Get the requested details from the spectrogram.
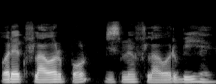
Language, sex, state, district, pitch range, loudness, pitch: Hindi, male, Arunachal Pradesh, Lower Dibang Valley, 110-115 Hz, -18 LUFS, 115 Hz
